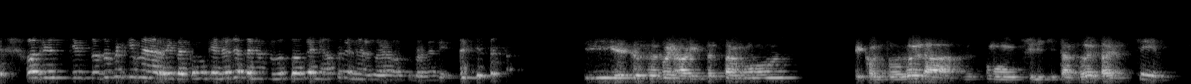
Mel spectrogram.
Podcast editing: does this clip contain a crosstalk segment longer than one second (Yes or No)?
No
